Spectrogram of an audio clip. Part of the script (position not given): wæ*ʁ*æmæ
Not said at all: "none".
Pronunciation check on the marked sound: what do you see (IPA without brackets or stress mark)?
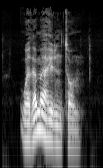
ð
